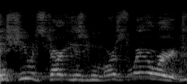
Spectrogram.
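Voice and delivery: ordinary talk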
